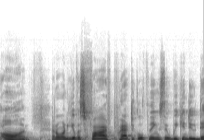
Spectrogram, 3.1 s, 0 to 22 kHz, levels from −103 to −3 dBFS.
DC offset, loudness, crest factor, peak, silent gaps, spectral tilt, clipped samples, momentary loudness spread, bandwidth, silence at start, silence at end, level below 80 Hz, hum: under 0.1%; -26 LUFS; 18 dB; -8 dBFS; none; -6 dB/octave; under 0.1%; 8 LU; 13 kHz; 0 s; 0 s; -66 dBFS; none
